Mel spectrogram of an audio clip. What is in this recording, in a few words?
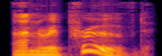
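"unreproved", English, British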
